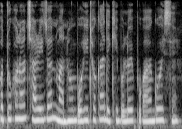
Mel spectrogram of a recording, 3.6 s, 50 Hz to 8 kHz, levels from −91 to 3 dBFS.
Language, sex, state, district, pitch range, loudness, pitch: Assamese, female, Assam, Sonitpur, 245-275 Hz, -14 LUFS, 255 Hz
